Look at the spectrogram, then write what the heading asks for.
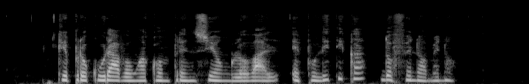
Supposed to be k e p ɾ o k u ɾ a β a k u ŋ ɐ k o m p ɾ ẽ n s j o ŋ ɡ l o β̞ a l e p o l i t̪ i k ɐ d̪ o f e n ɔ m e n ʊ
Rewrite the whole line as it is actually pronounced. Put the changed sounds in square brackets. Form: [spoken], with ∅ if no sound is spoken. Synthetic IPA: k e p ɾ o k u ɾ a β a [∅] u ŋ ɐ k o m p ɾ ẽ n s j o ŋ ɡ l o β̞ a l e p o l i t̪ i k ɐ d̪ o f e n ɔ m e n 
